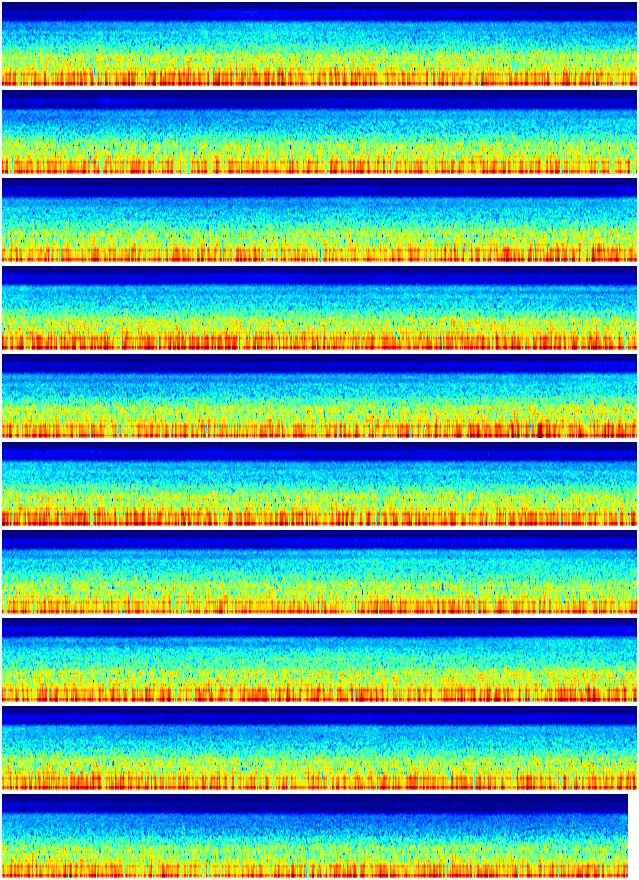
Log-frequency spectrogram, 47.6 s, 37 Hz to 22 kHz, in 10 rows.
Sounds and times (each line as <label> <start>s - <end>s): waves 0.0s - 47.5s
